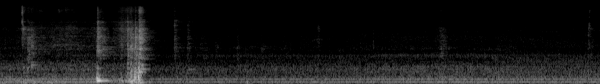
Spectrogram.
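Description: Metal lid of a Weber kettle grill being set on: a light knock, then two sharp metal clanks about a second in. A steady low hum carries on underneath.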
